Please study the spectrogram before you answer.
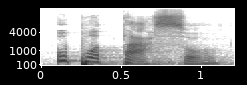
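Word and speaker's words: ὑποτάσσω: Essa palavra no grego, como é que fala, Gabriel? Upotasso. Eu não sei falar grego, mas ele me ensinou a pronunciar hoje.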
